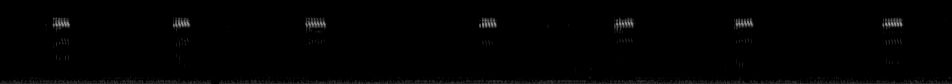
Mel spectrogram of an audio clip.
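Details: Gom-gwitturami cricket from a 2020 National Institute of Biological Resources recording: seven short, high, bright chirps, each a brief pulse, repeated evenly about every one and a half seconds over a faint low hum.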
